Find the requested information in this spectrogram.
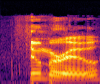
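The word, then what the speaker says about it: Pthumeru: And we got the Thumaru, excuse me, the P is silent.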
